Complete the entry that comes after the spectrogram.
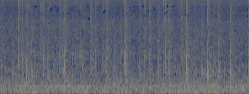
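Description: Fingertips with long nails tap and lightly scratch a colorful graphic-print cotton t-shirt worn on the body. The fabric is soft rather than hollow, so the steady run of quick taps comes across as muffled, dull patters with faint scratchy brushing over a low, constant background.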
